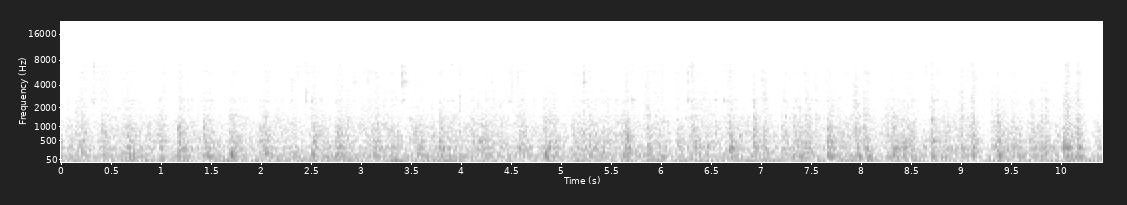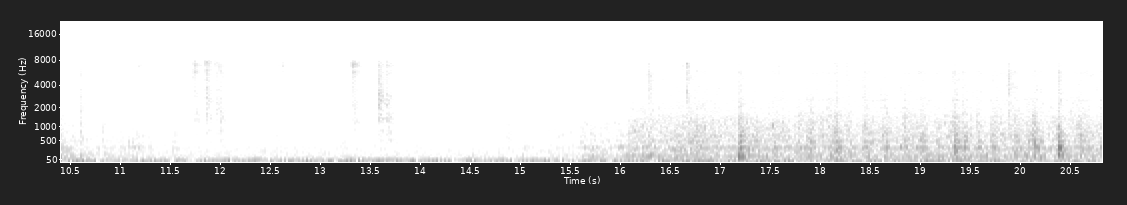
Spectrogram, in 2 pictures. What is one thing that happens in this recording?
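A washing machine drum turns, tumbling laundry with a churning, thumping rumble.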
